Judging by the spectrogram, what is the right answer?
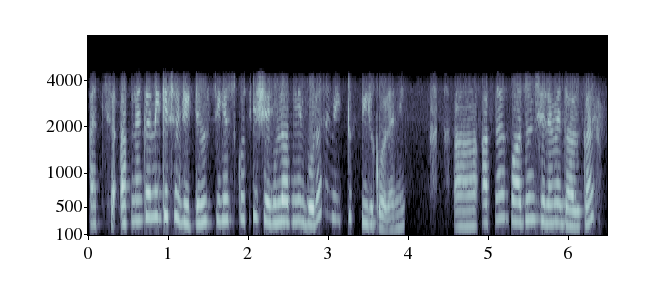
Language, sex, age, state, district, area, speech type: Bengali, female, 18-30, West Bengal, Paschim Bardhaman, urban, conversation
